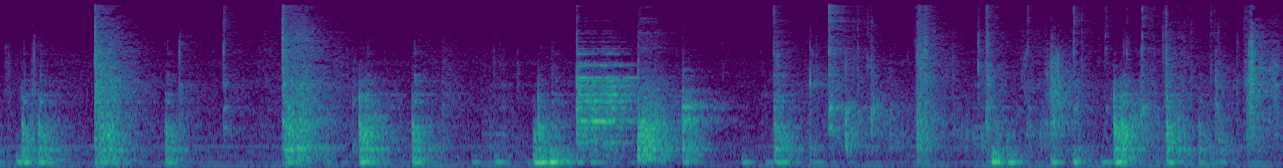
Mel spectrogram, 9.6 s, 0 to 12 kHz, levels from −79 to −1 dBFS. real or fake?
real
